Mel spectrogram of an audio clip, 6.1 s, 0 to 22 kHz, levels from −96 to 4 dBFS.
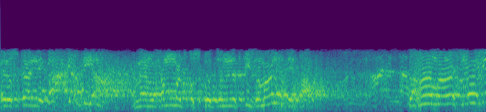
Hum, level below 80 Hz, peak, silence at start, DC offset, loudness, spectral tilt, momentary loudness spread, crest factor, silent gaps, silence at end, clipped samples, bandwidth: none; -52 dBFS; -4 dBFS; 0 s; under 0.1%; -17 LUFS; -10 dB/octave; 8 LU; 12 dB; none; 0 s; under 0.1%; 3.7 kHz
